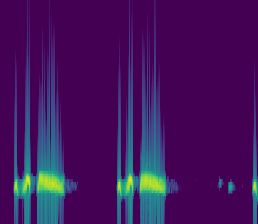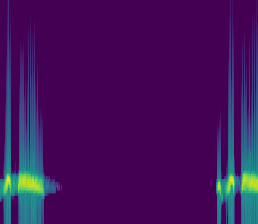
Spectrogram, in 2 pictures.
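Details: Filtered spotted dove lure call for trapping: four three-part coo phrases, three close together about every two and a half seconds, then a longer gap. Each phrase is a short note, a rising note and a long buzzy ending.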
